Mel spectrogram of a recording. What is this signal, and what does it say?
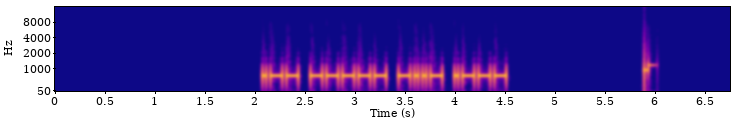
Morse code, heard as a keyed tone, about 28 wpm, 700 Hz. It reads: W0XJ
